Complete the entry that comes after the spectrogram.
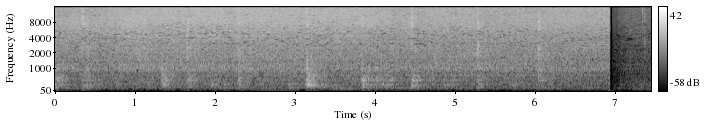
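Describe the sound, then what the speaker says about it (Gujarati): Chopped onions sauté in hot oil over a medium gas flame, a steady close sizzle and hiss with small stirring clicks, which cuts off abruptly near the end. "ડુંગળીને આપણે 2 મિનિટ માટે આ રીતે તેલમાં સાતળશું"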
